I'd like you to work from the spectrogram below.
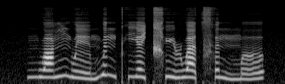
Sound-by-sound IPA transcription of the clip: m w ɑ˧˥ ŋ n̪ w e˨˩ ɪ̯ m w ə˥˧ n pʰ j ɛ˥˧ t͡ɕʰ y˥˧ ɻ w ä˥˧ t͡sʰ ə˥˩ n m ɤ˧˥

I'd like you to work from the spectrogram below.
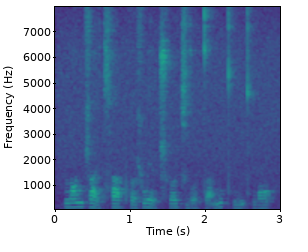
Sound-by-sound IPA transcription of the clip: ɻ ɑ˥ ŋ ʂ a˥˩ ɪ̯ t͡sʰ ä˥ pʰ ɤ˧˥ ʂ w e˥˩ ɪ̯ ʈ͡ʂʰ ɤ˥ t͡ɕ j o˧˥ ʊ̯ t̪ ä̰˨˩ m u˥ t̪ʰ y˧˥ n t̪ʰ w ɔ˥

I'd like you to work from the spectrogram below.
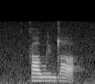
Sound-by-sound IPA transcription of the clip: k a w i ɳ ɖ a

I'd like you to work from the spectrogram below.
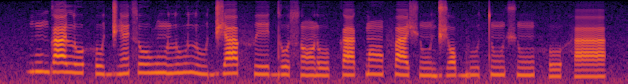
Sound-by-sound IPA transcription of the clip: b ũ˦ ɡ a˦ l o˧ h o˨ d͡ʒ ɛ̃˨˦ s o˦ w ũ˦˨ l u˧ l u˨ d͡ʒ a˧ f e˦ d o˦˨ s ɔ̃˨ ɾ o˨ k a˧ k͡p ɔ̃˦ f a˦˨ ʃ ũ˨ d͡ʒ ɔ˨˦ b u˧ t ũ˦ ʃ ũ˧ h o˨ h a˧

